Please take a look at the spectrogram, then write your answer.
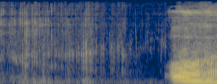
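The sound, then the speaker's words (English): Water pours into a glass with a splashy, gurgling trickle for a couple of seconds, then stops. A loud, drawn-out voice sound follows right after. “Sorry, did you hear me pour a glass of water then?”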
